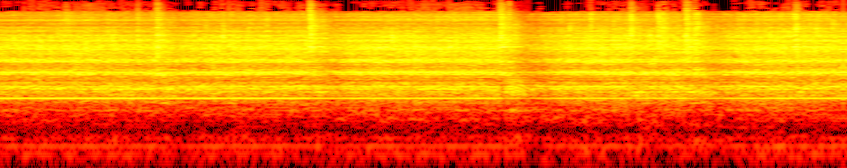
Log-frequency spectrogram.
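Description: A steady machine-like hum with several held tones over a hiss, broken by a few scattered clicks or pops, played as a sound-effect section of the dance's music track; it cuts off at the end as new music comes in.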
